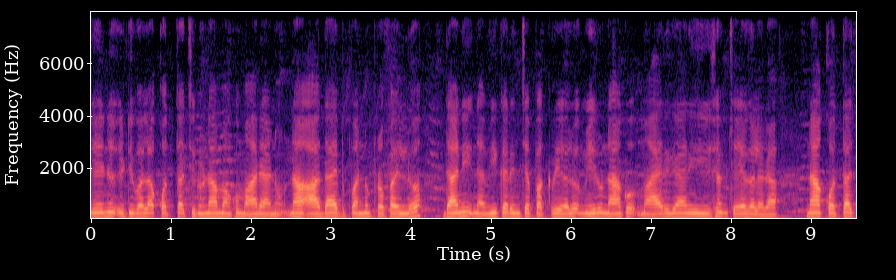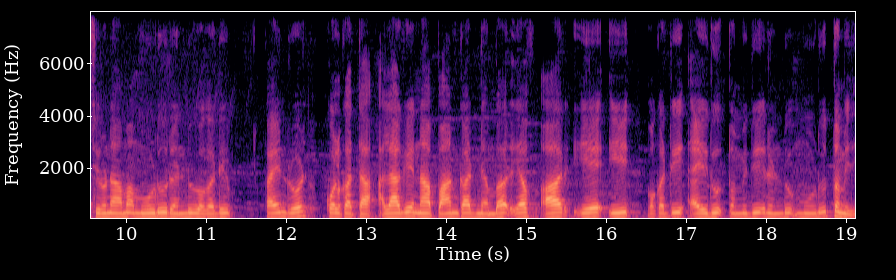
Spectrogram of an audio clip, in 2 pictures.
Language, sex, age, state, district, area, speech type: Telugu, male, 18-30, Andhra Pradesh, Krishna, urban, read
